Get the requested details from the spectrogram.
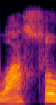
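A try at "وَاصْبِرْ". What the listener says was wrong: ওয়াসো না, ওয়াসবির কিন্তু সিনের মতো মুখটা খুলবেন না, গোল করে বলবেন ওয়াসবির।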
